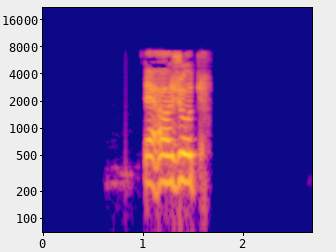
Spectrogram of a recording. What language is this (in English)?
Kurdish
